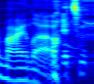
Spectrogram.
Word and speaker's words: Milo: Is it Milo or Milo? – It's Milo James Thatch. That's like how they say it in the movie.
